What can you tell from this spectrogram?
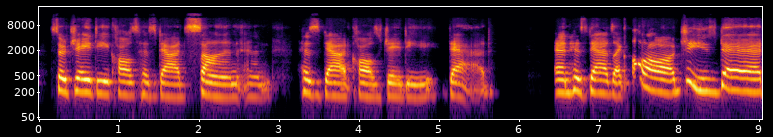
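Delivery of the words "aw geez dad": put-on creepy, sarcastic fifties sitcom kid voice. Retelling how a movie character talks to his son: imitating JD's dad's sarcastic sitcom kid voice. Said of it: "really sarcastic, like, nineteen fifties sitcom kid voice".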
